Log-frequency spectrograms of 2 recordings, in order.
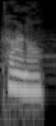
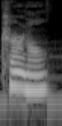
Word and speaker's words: colonel: might think it's pronounced colonel. And who could blame you? It's not so simple, however, as it's pronounced colonel, like a corn kernel.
